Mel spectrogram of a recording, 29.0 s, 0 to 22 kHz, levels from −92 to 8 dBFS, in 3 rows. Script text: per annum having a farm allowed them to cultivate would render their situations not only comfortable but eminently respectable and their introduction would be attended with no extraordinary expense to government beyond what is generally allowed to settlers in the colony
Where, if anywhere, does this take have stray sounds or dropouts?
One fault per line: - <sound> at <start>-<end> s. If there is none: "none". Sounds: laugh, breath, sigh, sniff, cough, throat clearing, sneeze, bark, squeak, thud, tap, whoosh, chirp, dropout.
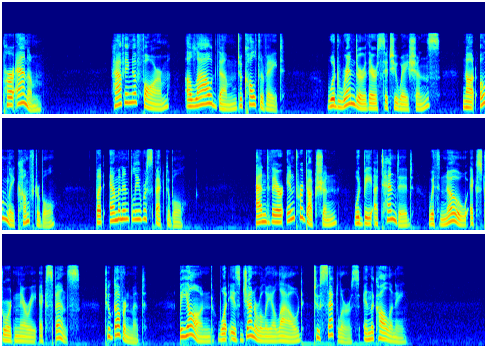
none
